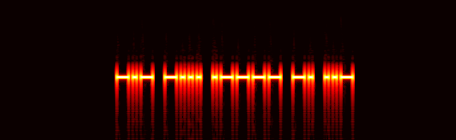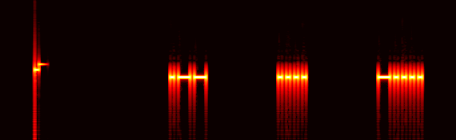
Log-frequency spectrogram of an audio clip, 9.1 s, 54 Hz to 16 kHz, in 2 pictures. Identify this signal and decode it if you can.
Morse code, heard as a keyed tone, about 30 wpm, spaced as for 18 wpm, 700 Hz. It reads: KB1NU WH6
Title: USA Call Signs - 5 Characters - 6x Character Spacing - 30wpm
